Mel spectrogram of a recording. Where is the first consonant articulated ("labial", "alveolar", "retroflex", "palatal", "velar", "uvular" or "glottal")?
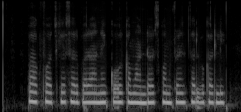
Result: labial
